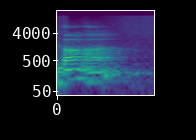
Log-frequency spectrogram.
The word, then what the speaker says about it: Bhava: And Bhava, it's important, this is short A, it's not long A, it's not Bhava.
